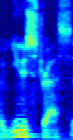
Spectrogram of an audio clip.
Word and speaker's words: eustress: There's distress, which we're all pretty familiar with that word, and then there's something called eustress, and it's spelled E-U and then stress. So eustress is how you pronounce it.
